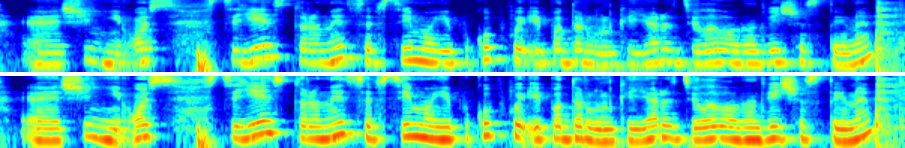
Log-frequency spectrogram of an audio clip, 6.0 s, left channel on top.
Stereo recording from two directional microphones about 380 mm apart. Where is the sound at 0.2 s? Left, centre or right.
Centre.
